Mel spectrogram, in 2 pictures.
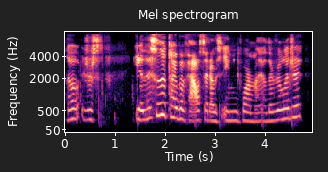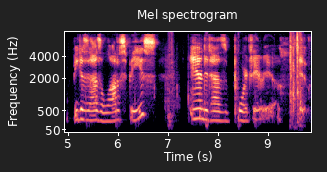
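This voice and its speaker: A woman's voice: high voice, moderate pace, highs cut off. A woman giving casual, chatty commentary over her own gameplay, with fillers and restarts. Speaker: gameplay narrator.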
